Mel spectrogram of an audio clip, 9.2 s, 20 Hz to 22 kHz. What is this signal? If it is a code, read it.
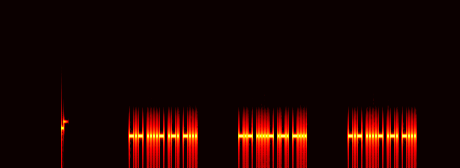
Morse code, heard as a keyed tone, about 40 wpm, 700 Hz. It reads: K4RB K4RB K4RB
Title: Easy Call Signs Repeated 3x - 40wpm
